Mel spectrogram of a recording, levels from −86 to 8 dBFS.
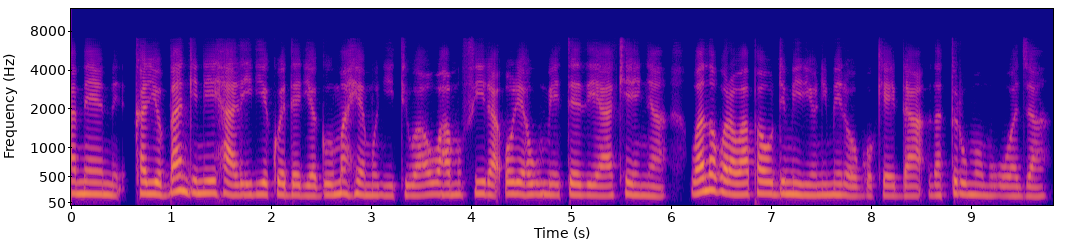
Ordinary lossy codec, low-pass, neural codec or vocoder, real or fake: none; 7.2 kHz; codec, 16 kHz, 0.3 kbps, FocalCodec; fake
